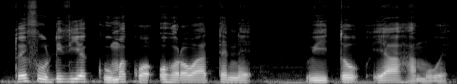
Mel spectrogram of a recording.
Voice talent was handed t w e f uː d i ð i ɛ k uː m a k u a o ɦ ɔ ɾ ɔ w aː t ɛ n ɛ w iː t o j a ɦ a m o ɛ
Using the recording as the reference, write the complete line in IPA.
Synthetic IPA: t w e f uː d i ð i ɛ k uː m a k w a o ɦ ɔ ɾ ɔ w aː t ɛ n ɛ w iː t o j a ɦ a m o ɛ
